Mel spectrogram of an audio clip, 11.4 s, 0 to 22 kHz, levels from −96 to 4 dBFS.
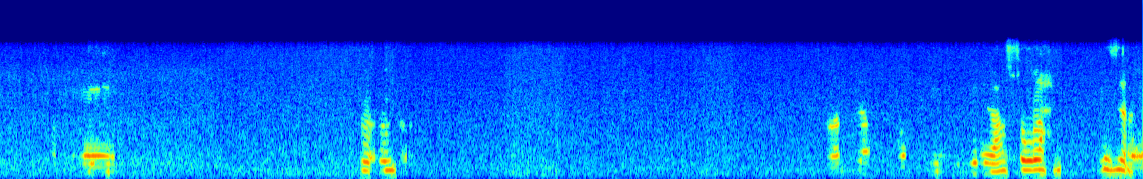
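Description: At the very start, from 0 to 0.06 s, and again from 1.31 to 1.72 s, a second, much fainter voice sits under the speech, roughly 40 dB down. This is the other side's voice leaking through, likely because loudspeaker playback reached the microphone and the echo canceller left a residue. On a spectrogram it shows as weak harmonic traces beneath the main speech, below the 8 kHz ceiling of the call path, and it is barely visible on the waveform.

Between those two leaks, from 0.5 to 1.3 s, the speech dips sharply. The same thing happens at 3.73 to 4.3 s, at 8.16 to 10.21 s, and from 10.47 s to the end. The drops reach roughly 20 to 30 dB, and the voice thins or breaks into pieces. This is speech suppressed in double talk: the echo canceller likely mistook the talker for echo while both sides spoke and turned everything down. The waveform shows collapsed envelope stretches, and the spectrogram shows the energy fading out.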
